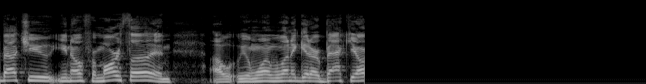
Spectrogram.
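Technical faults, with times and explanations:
3.64 s to the end, audio dropout to a faint residue: after "want to get our" the speech cuts off instantly, leaving only mains hum roughly 45 dB down, likely from a live but open input. A pause or fade would neither stop so abruptly nor expose hum.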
